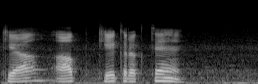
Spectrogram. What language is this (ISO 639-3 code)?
urd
